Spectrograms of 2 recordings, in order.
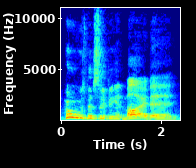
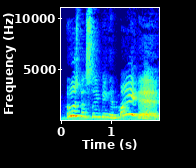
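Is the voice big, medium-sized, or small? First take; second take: big; small. First: It is said in a big, booming voice. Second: It is said in a tiny, small voice. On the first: "he boomed in his great big voice" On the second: "he cried in his wee little voice"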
